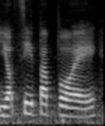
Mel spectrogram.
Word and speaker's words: Joci Pápai: by the Hungarian representative at this year's contest, Joci Pápai. Now, how did I do with the pronunciation?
